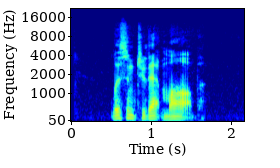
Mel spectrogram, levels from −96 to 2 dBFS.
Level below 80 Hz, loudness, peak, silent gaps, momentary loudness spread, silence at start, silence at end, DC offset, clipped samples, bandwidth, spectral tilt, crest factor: -72 dBFS; -38 LUFS; -16 dBFS; none; 6 LU; 0.5 s; 0.5 s; under 0.1%; under 0.1%; 14 kHz; -4.5 dB/octave; 24 dB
